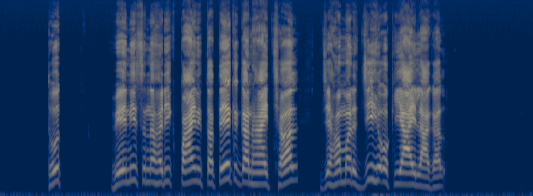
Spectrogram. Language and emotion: Maithili, disgusted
